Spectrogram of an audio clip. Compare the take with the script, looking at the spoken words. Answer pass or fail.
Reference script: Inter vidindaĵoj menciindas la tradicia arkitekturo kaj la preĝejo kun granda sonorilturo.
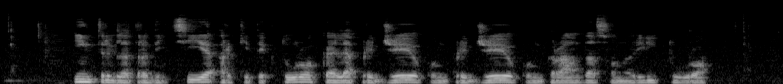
fail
